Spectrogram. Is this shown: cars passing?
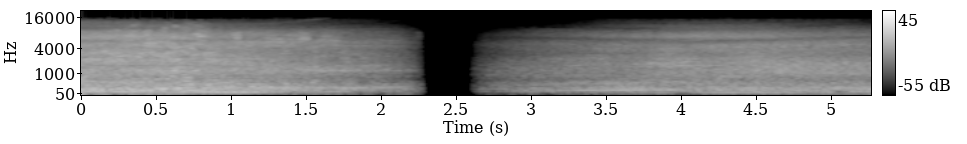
yes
